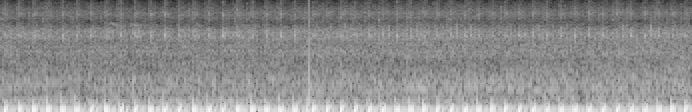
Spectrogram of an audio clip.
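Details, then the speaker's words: Yamaha NMAX with sudden shutdowns from too many accessories, fault traced to the ignition key switch, now running: quick, steady thumping single-cylinder idle, even beats, no misses or rattles; settles cleanly. "Oke teman-teman, jadi untuk motor udah hidup. Jadi masalahnya ada di bagian kunci kontak ya."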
